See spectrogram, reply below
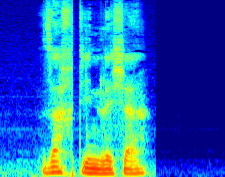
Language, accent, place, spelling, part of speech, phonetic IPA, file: German, Germany, Berlin, sachdienlicher, adjective, [ˈzaxˌdiːnlɪçɐ], De-sachdienlicher.ogg
- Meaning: 1. comparative degree of sachdienlich 2. inflection of sachdienlich: strong/mixed nominative masculine singular 3. inflection of sachdienlich: strong genitive/dative feminine singular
